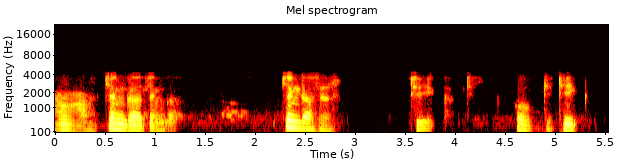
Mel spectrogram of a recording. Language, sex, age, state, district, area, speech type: Punjabi, male, 18-30, Punjab, Bathinda, rural, conversation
